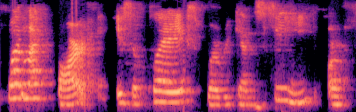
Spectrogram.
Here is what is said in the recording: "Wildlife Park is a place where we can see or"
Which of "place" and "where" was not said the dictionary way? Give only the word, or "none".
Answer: none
